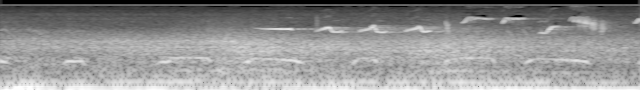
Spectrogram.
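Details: A male Common Redstart at Lipka, Wielkopolska sings a brief high phrase of thin, jumpy notes falling in short wavers, over a steady low rumble and soft lower cooing notes.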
